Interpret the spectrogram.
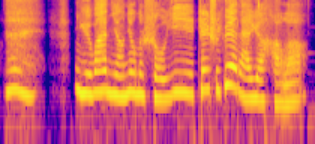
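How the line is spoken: Sighing in admiration. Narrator (Chinese): 感叹道

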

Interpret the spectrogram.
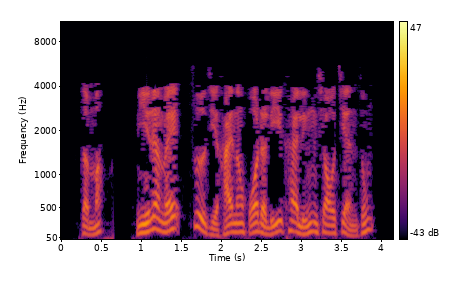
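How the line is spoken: Soft laughing. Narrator (Chinese): 一道轻笑声

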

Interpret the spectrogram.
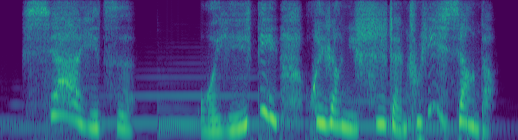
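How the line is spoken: Soft. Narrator (Chinese): 轻声道

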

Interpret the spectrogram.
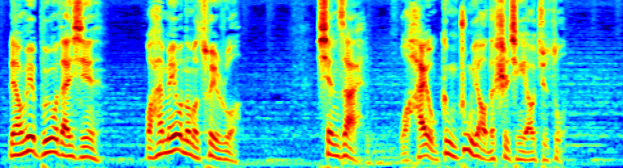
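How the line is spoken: Forced smile. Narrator (Chinese): 洛尘勉强的挤出一个笑脸

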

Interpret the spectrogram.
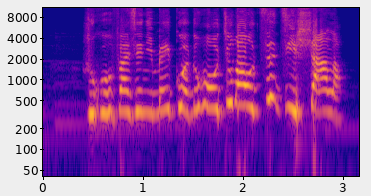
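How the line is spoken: Hysterical screaming. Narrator (Chinese): 他在店里歇斯底里的喊

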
